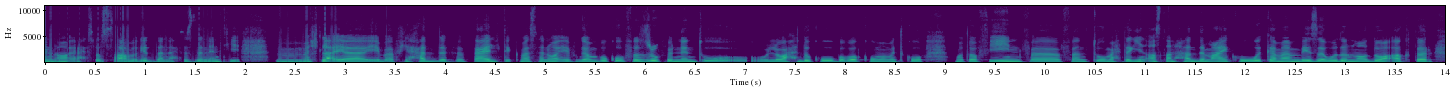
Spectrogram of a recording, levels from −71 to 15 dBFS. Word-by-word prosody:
إنه 225 0 +2
هو - - +5
إحساس 220 -2 -6
صعب 215 -1 +1
جدًا، 200 +2 -2
إحساس 200 +2 -8
إن 195 -2 -1
أنتِ 195 0 -1 0.5
مش 195 -2 -3
لاقِية 185 -3 +5
يبقى 180 - -2
في 220 - -7
حد 195 -3 0
ف 185 - -9
في 190 -1 -4
عيلتِك 190 0 +1
مثلًا 195 -1 -1
واقِف 195 +1 -2
جنبَكم، 185 +2 0
في 190 -1 0
ظروف 190 +2 +1
إن 190 -2 +2
أنتم 190 +1 0 0.5
لوحدكم 190 +3 0
وباباكم 185 -2 +1
ومامتكُم 175 0 -3 0.3
متوفِّيين. 190 +1 +1
ف 205 - -8
فأنتم 175 0 -2
محتاجين 195 +5 0
أصلًا 225 -2 0
حد 205 -2 +1
معاكم، 190 +3 +1
وكمان 215 +1 +3
بيزوّدوا 200 -1 +3
الموضوع 195 0 +3
أكتر، 200 0 +2
195 Hz, 160 wpm, -24 LUFS, 185-205 Hz, 0.5 s, هو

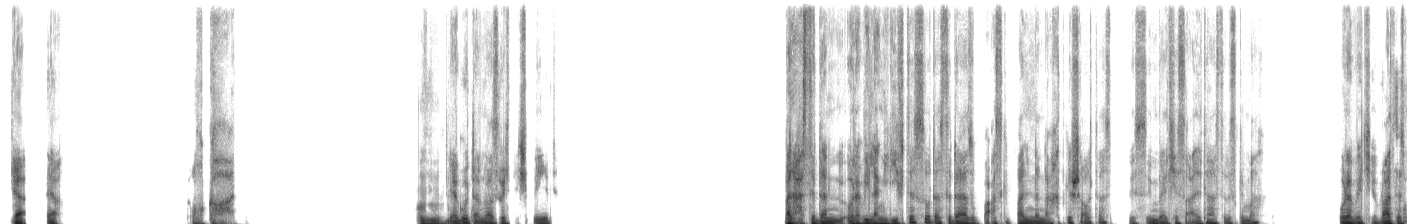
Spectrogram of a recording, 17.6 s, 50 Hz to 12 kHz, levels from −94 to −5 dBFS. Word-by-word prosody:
Ja, - - +7 0.3
ja. - - -1 1.6
Oh 85 0 -7
Gott. - - -5 2.3
Mhm, 95 0 0
ja 85 - +2
gut, 85 -1 +2
dann 75 +4 0
war's 95 +1 +1
richtig 95 -4 -3
spät. 90 +5 -2 2.9
Wann 100 -7 +7
hast 80 +2 +1
du 100 - +4
dann 95 -3 +3
oder 100 -3 +1
wie 100 - +5
lang 95 -1 +4
lief 90 +3 +1
das 155 +1 0
so, 160 - +1
dass 135 -3 -1
du - - -3
da 115 0 +3
so 100 - -1
Basketball 110 +5 -3
in 115 - +3
der 105 - +3
Nacht 95 +2 -4
geschaut 135 0 +1
hast? 145 0 -6 0.2
Bis 90 0 -8
in 100 -1 0
welches 90 +1 -2
Alter 85 +8 -3
hast 110 0 -3
du - - -6
das 105 -1 -5
gemacht? 100 +9 -4 0.9
Oder 95 -3 +6
welche 85 -1 -2
war's 100 +1 +5
das 95 -3 -1
95 Hz, 145 wpm, -27 LUFS, 90-110 Hz, 2.9 s, Ja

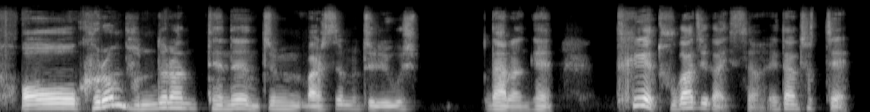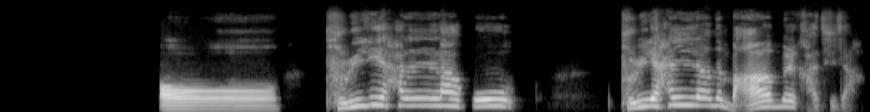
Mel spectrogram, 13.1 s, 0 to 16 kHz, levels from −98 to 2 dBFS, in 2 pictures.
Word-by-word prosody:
어 150 +3 +8
그런 225 +8 +4
분들한테는 140 - -2
좀 120 -3 -8
'말씀을 110 +3 -3
드리고 115 0 -4
싶다.'라는 115 -2 -5
게 110 -2 -5 0.5
크게 - - +3
2 125 - -11
가지가 160 -2 +1
있어요. - - -15
일단 135 +3 -3
1 - - -14
째. - - -4 1.3
어 115 -1 +2 0.3
분리할라고 225 +2 -2 0.8
분리하려는 230 +5 -1
마음을 195 0 0
가지자. - - -17
145 Hz, 220 characters per minute, -22 LUFS, -, 1.3 s, 어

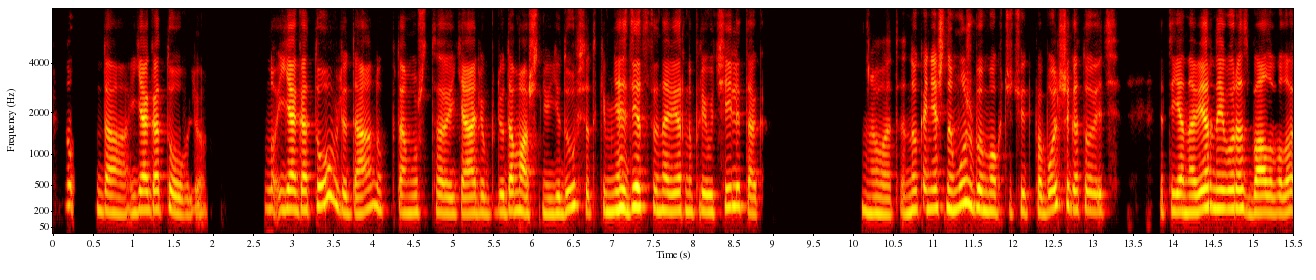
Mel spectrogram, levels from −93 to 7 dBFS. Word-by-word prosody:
Ну 255 - -4 0.3
да, 185 -4 -3
я 205 +3 +3
готовлю. 205 -6 -2 0.7
Ну, 220 0 -8
я 215 +2 +5
готовлю, 220 - +1
да, 180 +4 -1
ну, 245 -4 -5
потому 185 -3 -6
что 185 -1 -4
я 175 0 +2
люблю 180 +1 -5
домашнюю 180 -3 -1
еду. 195 +8 -1
Всё-таки 200 -5 -9
меня 205 +4 +4
с - - +2
детства, 235 +1 +4
наверно, 200 -1 0
приучили 195 +6 -1
так. 175 -7 -6 1.2
Ну 180 -3 -3
вот, 165 -1 -5
ну, 190 +5 -3
конечно, 225 0 0
муж 265 +3 +2
бы 230 -1 +3
мог 195 -2 -1
чуть-чуть 195 0 -8
побольше 220 +8 -1
готовить. 200 -3 -5 0.5
Это 195 - -7
я, 195 -1 +3
наверное, 220 +5 +4
его 220 0 +3
разбаловала. 185 -2 +2
195 Hz, 145 wpm, -24 LUFS, 185-220 Hz, 1.2 s, я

